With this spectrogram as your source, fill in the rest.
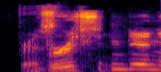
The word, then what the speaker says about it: Brissenden: Bressenden or Bressenden, Brissenden is the way the audiobook pronounces it, so I'm Brissenden.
